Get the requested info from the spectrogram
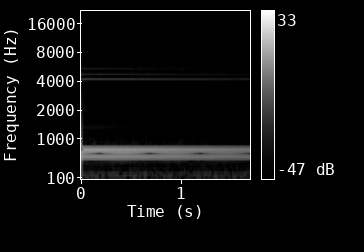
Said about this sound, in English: Do not ring that damn bell again, whoever is on the other side of the door, okay? Do not ring that... God.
